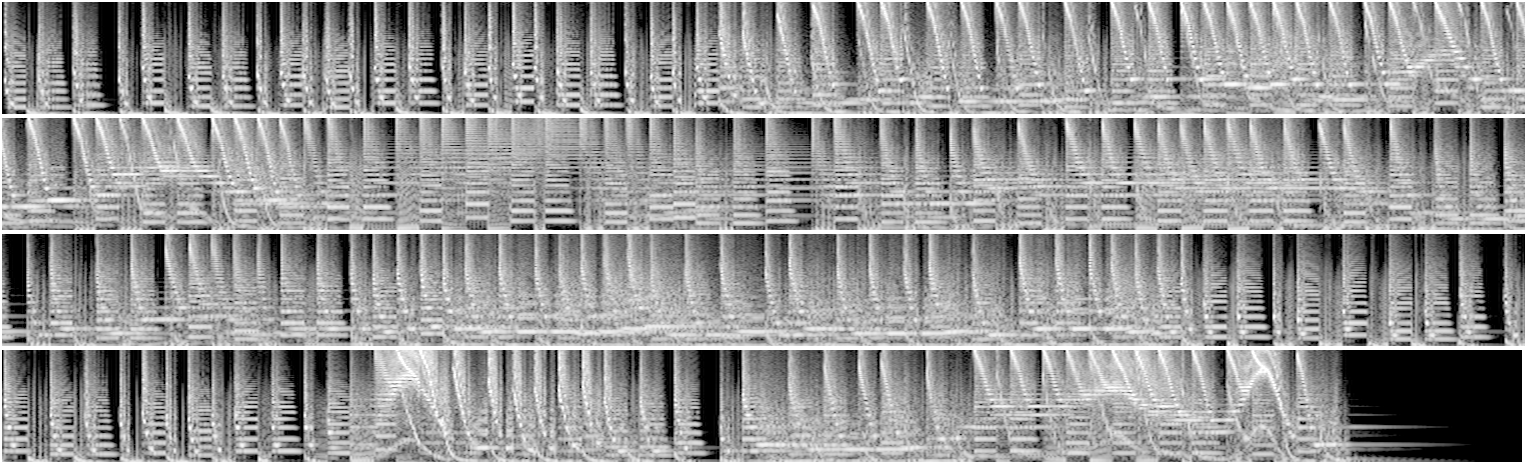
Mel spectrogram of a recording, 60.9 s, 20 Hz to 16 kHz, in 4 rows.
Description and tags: Nord keys 4 Bar 130 1 Minute
Nord Lead 2 - 2nd Dump
ambient, backdrop, background, bass, bleep, blip, dirty, electro, glitch, idm, melody, nord, resonant, rythm, soundscape, tonal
